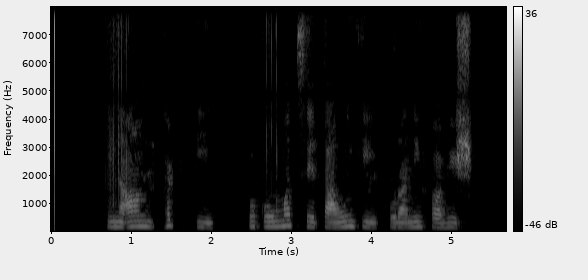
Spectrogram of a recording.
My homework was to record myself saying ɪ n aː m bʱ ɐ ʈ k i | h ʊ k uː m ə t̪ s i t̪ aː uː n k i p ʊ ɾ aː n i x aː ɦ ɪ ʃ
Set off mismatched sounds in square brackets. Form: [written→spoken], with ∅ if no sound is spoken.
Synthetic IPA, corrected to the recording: ɪ n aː m bʱ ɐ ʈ k i | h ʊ k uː m ə t̪ s [i→e] t̪ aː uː n k i p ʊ ɾ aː n i x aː ɦ ɪ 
